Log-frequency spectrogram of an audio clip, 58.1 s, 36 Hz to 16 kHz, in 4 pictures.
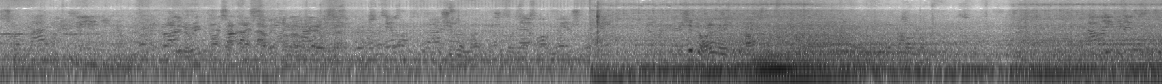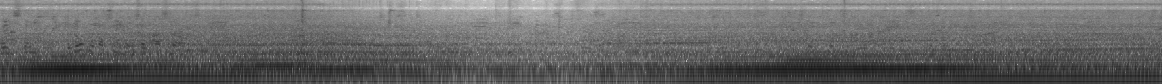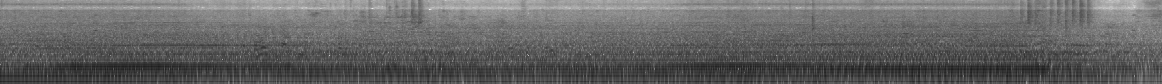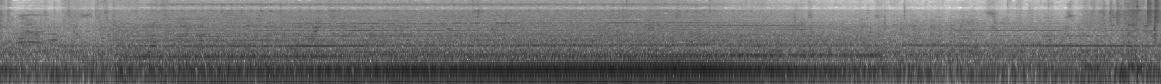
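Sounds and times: bus diesel engine driving: 0.0s - 58.0s.

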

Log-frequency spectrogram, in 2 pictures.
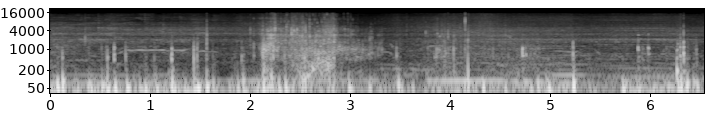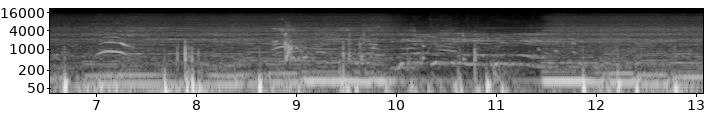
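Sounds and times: bass of party music: 0.0s - 13.0s
water sloshing: 1.9s - 6.6s
splash into swimming pool: 2.0s - 4.6s.

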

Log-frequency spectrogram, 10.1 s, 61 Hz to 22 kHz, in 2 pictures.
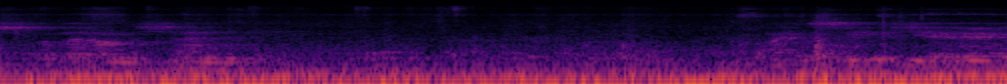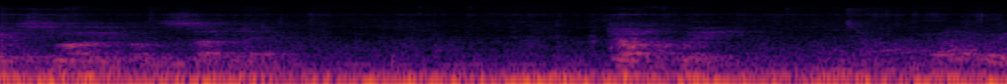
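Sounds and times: man speaking into a microphone: 0.0s - 1.8s, 3.7s - 6.7s, 8.0s - 10.0s.

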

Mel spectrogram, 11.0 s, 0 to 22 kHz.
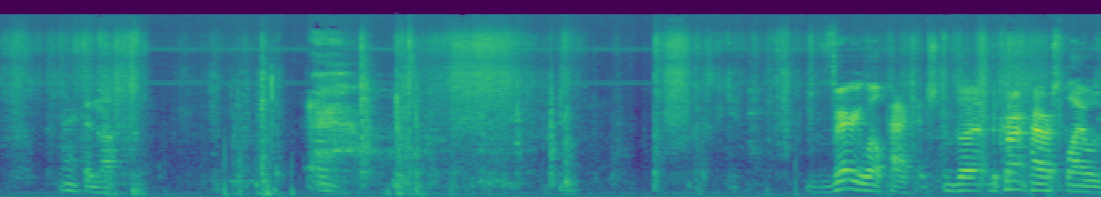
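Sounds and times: cardboard rustling and sliding: 4.2s - 5.7s, 6.5s - 8.1s, 9.0s - 10.7s.

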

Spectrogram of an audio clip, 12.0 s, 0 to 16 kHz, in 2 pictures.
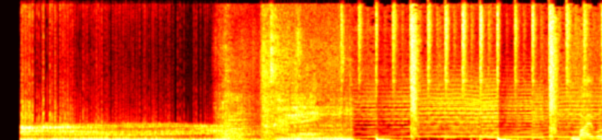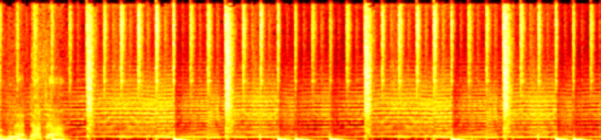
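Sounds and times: dinosaur roar: 0.2s - 3.7s
music with a beat: 3.6s - 12.0s.

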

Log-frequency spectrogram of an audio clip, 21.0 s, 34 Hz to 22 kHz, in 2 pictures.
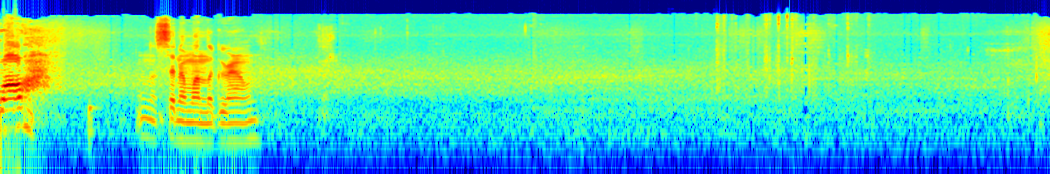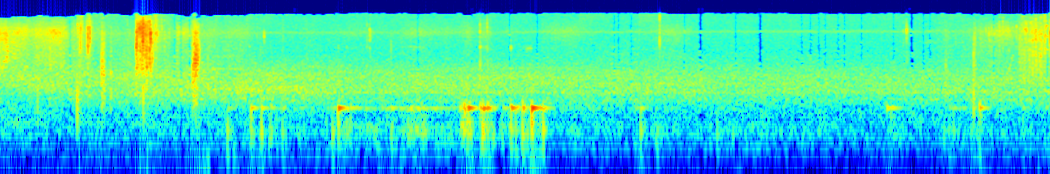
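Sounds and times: rustling in dry leaf litter: 5.4s - 13.8s, 19.8s - 21.0s
footsteps crunching on leaves: 10.0s - 13.1s, 19.8s - 21.0s
steady low tone: 12.8s - 17.2s, 18.5s - 20.5s.

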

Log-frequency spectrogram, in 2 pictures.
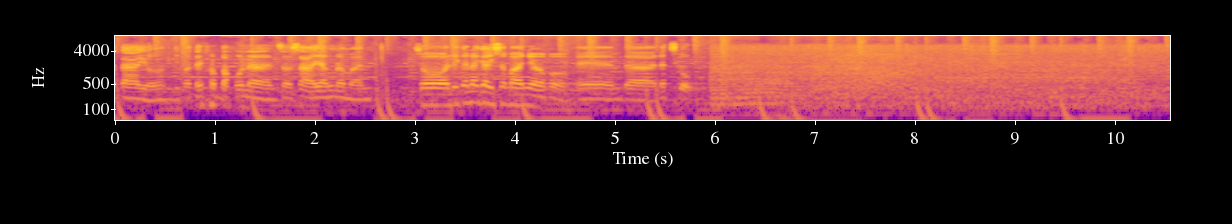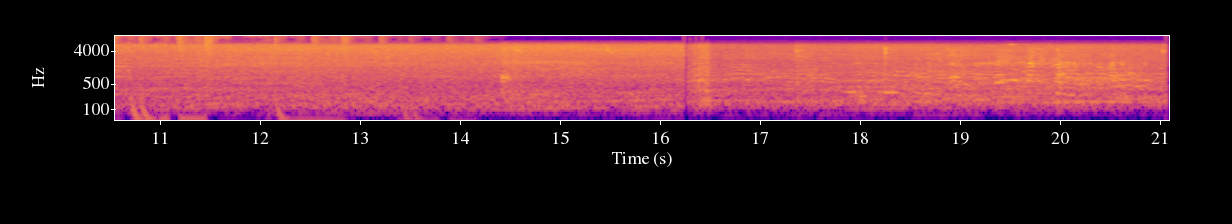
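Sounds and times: background music: 0.0s - 14.2s
street traffic: 0.0s - 21.0s
motorcycles passing: 5.2s - 21.0s.

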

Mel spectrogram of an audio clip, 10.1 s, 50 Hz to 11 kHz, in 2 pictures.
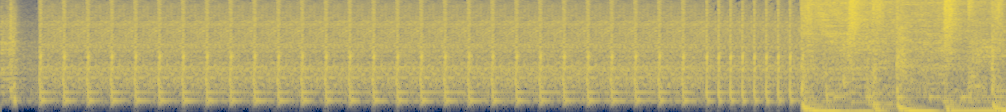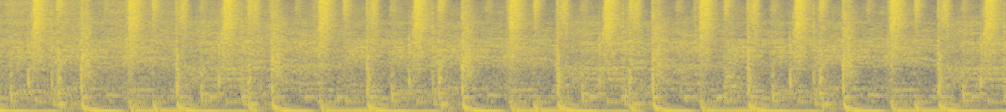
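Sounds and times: tech house music build-up: 0.0s - 10.0s.

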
